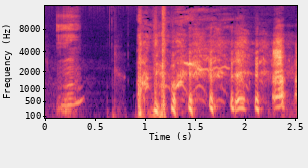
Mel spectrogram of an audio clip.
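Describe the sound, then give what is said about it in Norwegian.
A voice imitates how people suppress a sneeze: one breathy burst, a brief pause, then a quick run of about seven pinched, squeaky little bursts, fairly loud. “Det verste jeg veit, er når folk kveler nys.”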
